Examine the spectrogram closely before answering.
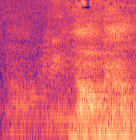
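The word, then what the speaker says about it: יהוה: 여호와 하나님의 이름은 야훼라고 합니다. 히브리식 발음에 좀 더 접근하면.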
